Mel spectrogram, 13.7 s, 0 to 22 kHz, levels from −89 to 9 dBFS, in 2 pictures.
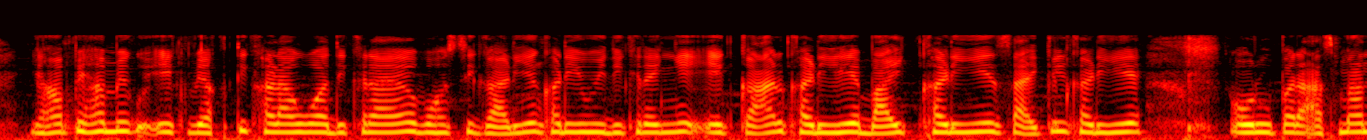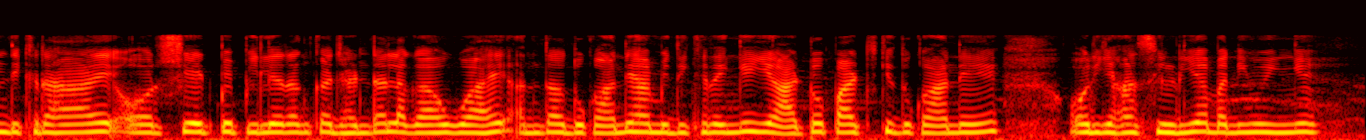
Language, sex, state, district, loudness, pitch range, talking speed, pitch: Hindi, female, Bihar, Gopalganj, -24 LUFS, 225-240 Hz, 260 wpm, 230 Hz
